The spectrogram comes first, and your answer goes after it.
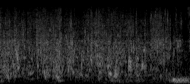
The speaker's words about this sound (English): We arrange ourselves in a boat for a short journey to a river island in Assam, a state famous for tea, the mighty Brahmaputra River we're crossing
